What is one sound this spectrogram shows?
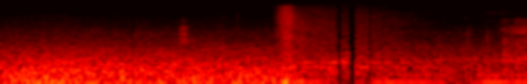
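A fiery blast bursts with a whoosh.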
